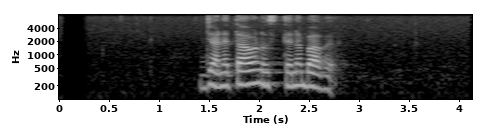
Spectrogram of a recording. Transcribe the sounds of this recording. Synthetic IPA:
d͡ʒanət̪aːʋənust̪ənəbaʋə

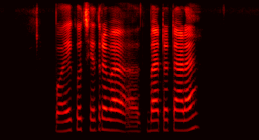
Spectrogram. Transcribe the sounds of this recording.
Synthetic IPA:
bʱʌekot͡sʰet̪rʌbaʈʌʈaɽa

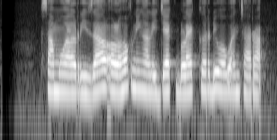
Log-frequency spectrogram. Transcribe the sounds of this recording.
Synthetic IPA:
samuɛlrizalɔlɔɦɔk̚niŋalid͡ʒɛk̚blɛkːɨrdiwawaɲt͡ʃaɾa̰

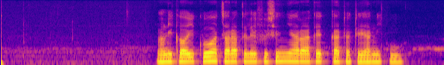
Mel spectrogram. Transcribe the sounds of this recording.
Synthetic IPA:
nanikɔikuat͡ʃaɾat̪elefisiɲaɾakekad̥ä̤d̪̥e̤aniku

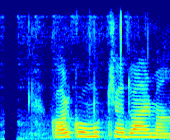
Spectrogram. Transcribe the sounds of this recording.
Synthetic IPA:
ɡʱʌrkomukʰjʌd̪warma

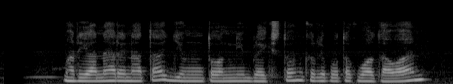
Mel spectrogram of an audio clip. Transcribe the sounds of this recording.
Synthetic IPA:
maɾianaɾɛnat̪ad͡ʒɨŋt̪ɔniblɛkst̪ɔnkɨrdipɔt̪ɔkwart̪awan

